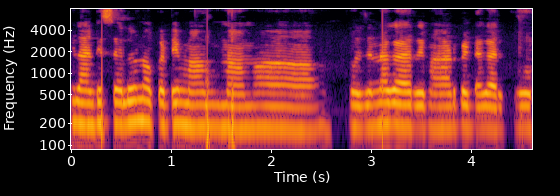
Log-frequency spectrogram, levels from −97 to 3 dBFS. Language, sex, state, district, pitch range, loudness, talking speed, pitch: Telugu, female, Andhra Pradesh, Guntur, 175-190 Hz, -17 LUFS, 130 wpm, 180 Hz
